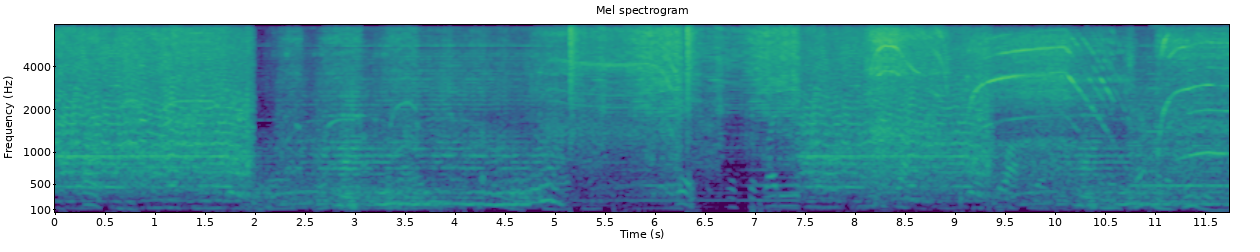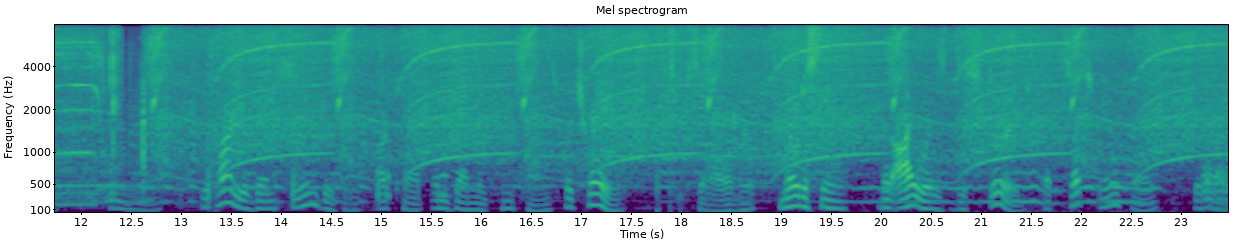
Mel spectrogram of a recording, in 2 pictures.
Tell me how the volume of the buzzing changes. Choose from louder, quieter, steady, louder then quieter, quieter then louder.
quieter.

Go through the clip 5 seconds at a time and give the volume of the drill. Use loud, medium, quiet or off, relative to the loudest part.
medium, loud, loud, loud, loud.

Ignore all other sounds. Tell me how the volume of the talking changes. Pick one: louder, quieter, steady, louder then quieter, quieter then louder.
louder.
